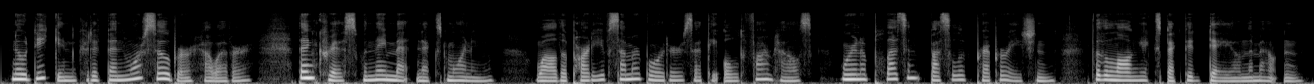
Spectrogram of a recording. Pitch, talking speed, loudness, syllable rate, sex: 190 Hz, 185 wpm, -21 LUFS, 5.3 syllables/s, female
